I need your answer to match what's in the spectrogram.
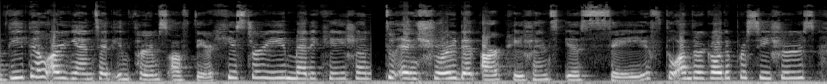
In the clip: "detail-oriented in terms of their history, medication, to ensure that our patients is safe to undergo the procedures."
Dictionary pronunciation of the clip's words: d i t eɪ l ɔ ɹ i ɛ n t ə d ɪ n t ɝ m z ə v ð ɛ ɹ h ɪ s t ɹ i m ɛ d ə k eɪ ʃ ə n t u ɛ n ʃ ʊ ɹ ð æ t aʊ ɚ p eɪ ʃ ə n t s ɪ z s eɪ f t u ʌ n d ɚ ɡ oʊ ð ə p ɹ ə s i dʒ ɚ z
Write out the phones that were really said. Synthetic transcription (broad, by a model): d i t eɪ l ɔ ɹ i ɛ n t ə d ɪ n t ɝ m s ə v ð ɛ ɹ h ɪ s t ɹ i m ɛ d ə k eɪ ʃ ə n t u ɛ n ʃ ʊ ɹ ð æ t aʊ ɚ p eɪ ʃ ə n t s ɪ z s eɪ f t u ʌ n d ɚ ɡ oʊ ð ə p ɹ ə s i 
